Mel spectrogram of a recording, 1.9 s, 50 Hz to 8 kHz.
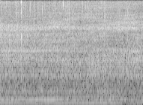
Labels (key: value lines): label: anthrophony, boat engine
recorder: SoundTrap 500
